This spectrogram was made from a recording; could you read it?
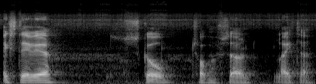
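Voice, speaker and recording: A man's voice: extremely low pitch, fairly even intonation, takes it slowly, gravelly, pushed and bright, a little hiss or hum. A man reading his own sitcom script aloud in an offhand, self-mocking way, with casual asides.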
